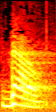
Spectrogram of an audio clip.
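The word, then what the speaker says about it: dhow: Dow. Dow. I always Yes. want to know how to spell it.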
